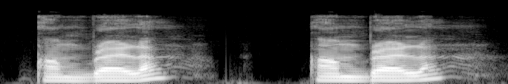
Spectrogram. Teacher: la U va a sonar como una A invertida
